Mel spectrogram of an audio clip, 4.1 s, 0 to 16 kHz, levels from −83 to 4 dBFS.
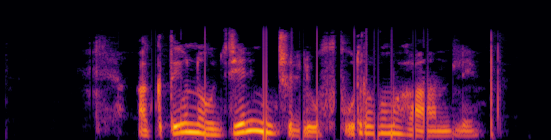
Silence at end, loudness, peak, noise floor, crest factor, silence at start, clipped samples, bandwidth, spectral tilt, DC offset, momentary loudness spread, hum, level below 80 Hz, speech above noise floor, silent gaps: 0.55 s; -19 LUFS; -4 dBFS; -44 dBFS; 16 dB; 0.7 s; under 0.1%; 7.4 kHz; -6.5 dB/octave; under 0.1%; 13 LU; none; -50 dBFS; 26 dB; none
